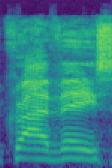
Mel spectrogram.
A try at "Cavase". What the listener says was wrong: I think it's Cavase, not Cry Vase. I think it's Cavase. There's no R there.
